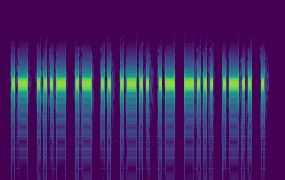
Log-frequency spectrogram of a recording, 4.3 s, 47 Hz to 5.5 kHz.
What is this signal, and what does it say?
Morse code, heard as a keyed tone, about 25 wpm, 600 Hz. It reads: AVAILABLE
